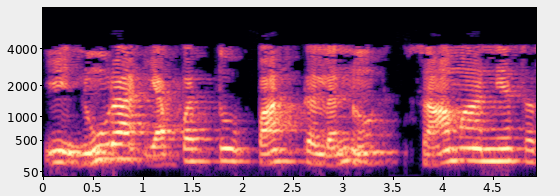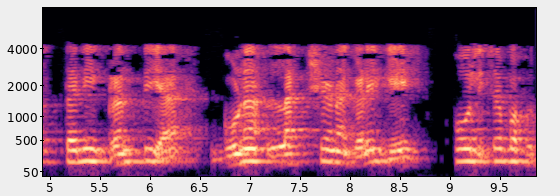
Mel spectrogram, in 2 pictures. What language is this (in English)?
Kannada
